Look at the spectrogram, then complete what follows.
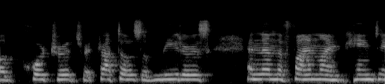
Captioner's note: speaking foreign language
